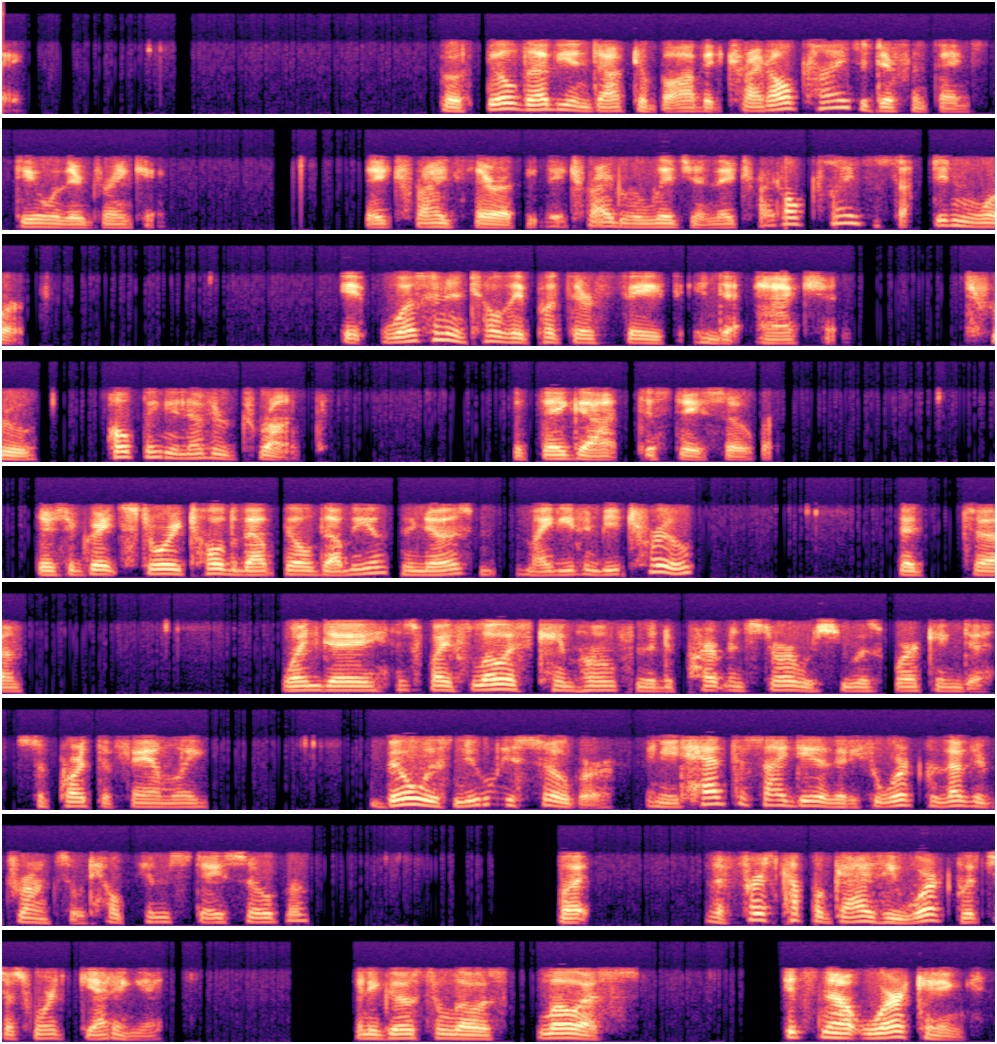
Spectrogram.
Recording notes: from the 100 Pounders Phone Meeting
